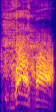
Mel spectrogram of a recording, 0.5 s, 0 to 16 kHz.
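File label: laugh short, French; Rire court 1; Demoman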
